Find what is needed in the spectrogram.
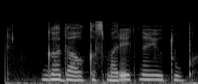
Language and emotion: Russian, neutral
